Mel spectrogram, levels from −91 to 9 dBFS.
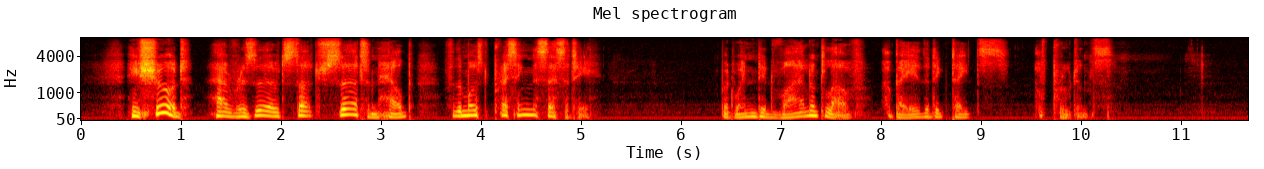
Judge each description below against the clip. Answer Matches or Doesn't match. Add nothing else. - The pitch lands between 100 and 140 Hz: Matches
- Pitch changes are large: Matches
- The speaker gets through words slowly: Matches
